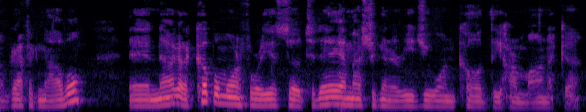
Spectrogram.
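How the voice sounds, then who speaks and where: Man reading a story aloud. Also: fairly low pitch. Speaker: teacher reading aloud to students. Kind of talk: picture book read-aloud with casual explanatory asides.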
